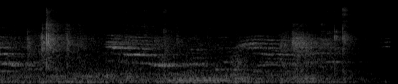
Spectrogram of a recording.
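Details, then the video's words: Hungry kittens meowing and wanting food in a house: drawn-out, wavering mews, one near the start, others through the middle, a longer wail near the end, over a low background murmur. "Hungry kittens meows and want to eat food"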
